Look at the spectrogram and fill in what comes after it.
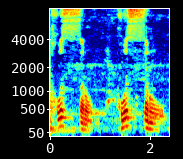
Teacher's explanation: Kha tebal, sinnya tipis, khus, ra-nya juga tebal.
